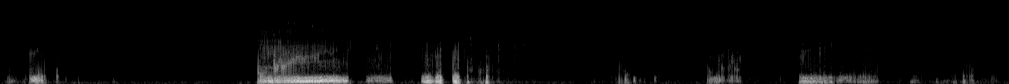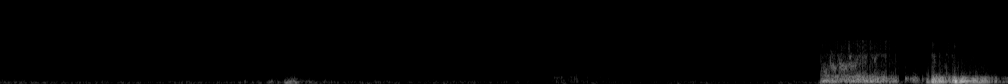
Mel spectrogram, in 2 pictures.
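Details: Stomach growling, possibly from hunger: bursts of low gurgling and rumbling separated by pauses in a quiet room.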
